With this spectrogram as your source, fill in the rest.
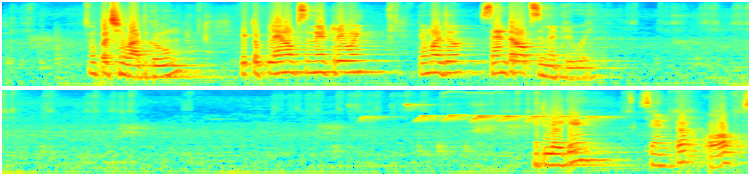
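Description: A young man speaks clearly and steadily.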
